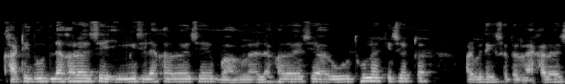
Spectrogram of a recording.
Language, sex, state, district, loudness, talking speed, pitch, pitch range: Bengali, male, West Bengal, Kolkata, -20 LUFS, 210 wpm, 130 Hz, 120-140 Hz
